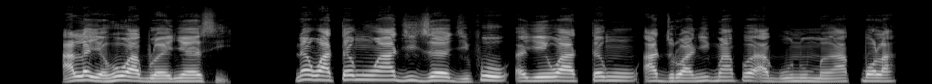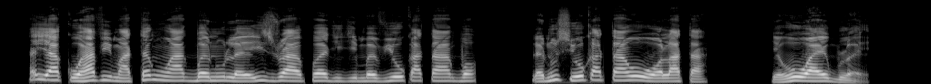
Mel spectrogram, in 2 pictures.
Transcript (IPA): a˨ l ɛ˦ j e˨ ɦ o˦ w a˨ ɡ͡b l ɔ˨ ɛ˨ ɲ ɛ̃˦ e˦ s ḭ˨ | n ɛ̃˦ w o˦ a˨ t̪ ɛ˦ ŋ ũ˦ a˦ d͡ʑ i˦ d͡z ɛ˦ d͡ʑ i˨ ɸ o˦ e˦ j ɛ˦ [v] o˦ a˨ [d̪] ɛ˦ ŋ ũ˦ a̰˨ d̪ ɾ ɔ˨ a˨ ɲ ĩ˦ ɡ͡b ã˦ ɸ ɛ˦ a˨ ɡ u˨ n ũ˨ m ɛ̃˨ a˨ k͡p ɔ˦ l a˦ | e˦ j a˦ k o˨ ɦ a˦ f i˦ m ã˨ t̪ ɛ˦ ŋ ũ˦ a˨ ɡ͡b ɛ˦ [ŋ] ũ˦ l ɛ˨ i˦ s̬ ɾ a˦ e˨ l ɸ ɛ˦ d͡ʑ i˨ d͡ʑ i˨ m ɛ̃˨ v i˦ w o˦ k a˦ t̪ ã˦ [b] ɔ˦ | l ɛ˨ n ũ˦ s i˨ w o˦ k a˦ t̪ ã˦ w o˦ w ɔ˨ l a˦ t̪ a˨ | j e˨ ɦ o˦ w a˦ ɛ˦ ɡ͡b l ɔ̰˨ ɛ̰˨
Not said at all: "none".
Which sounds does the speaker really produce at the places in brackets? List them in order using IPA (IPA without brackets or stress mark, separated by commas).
w, t̪, n, ɡ͡b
